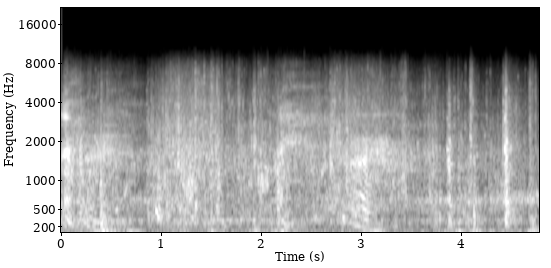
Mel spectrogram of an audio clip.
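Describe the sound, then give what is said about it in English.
Water sloshes and splashes inside a small boat at sea as the cook bails it out on the captain's order, with irregular scooping splashes over a steady wash of moving water. “Bail here, Cook.”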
